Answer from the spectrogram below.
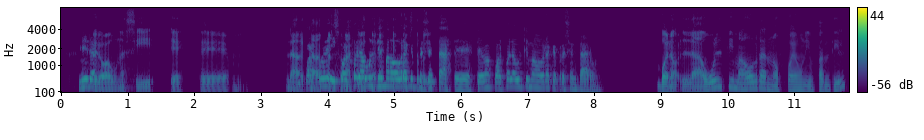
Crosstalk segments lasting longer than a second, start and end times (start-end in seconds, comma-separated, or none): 3.7-5.5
